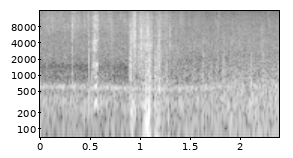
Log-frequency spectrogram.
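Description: A paraglider snaps open with a flap.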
